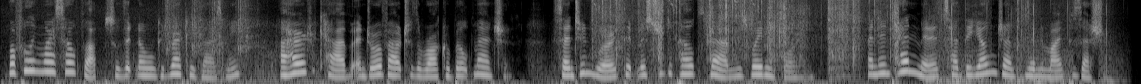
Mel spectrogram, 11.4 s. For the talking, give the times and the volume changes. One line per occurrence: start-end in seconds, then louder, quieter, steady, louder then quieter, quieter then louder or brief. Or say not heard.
0.0-11.1 steady.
